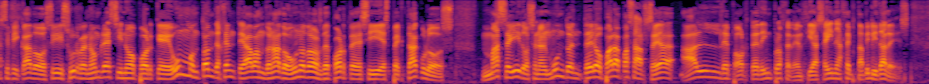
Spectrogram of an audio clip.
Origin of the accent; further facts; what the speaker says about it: Italy; Spanish is a second language; Yo puedo hacerlo porque soy italiano.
